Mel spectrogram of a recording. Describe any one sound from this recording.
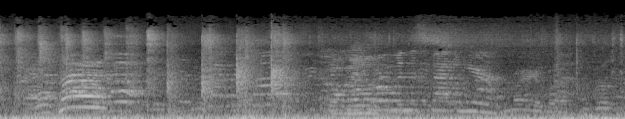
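Men shout and cheer from the field.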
